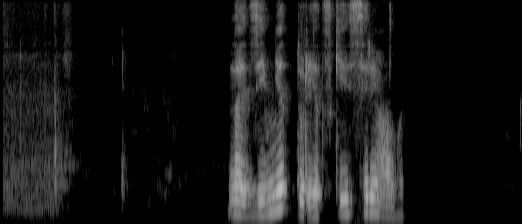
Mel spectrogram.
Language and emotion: Russian, neutral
